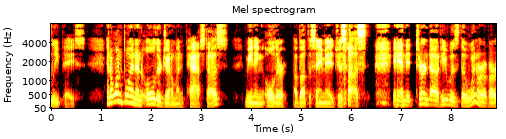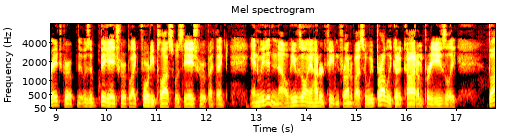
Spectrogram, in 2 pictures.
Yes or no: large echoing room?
no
